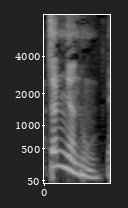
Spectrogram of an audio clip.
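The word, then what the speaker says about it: Trần Anh Hùng: 네, 그래서 그 트란이 아니라 그러니까 그 베트남 사람 이름 중에 뭐 트란얀훙 뭐 이런 사람 있는데 그건 트란얀훙이 아니라 쩐연훙입니다. 쩐연훙.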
